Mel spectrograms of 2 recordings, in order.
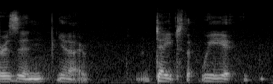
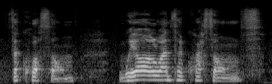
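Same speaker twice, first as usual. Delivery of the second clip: put-on strange French accent; 3 dB louder than usual. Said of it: "I've gone into a strange French accent".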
